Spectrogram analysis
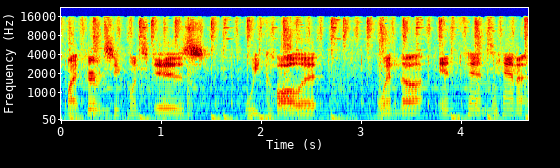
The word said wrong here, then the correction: Infantata: attacks. – Infantata. – Tatas. – Thank you. – You said that wrong. You said Infantana.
